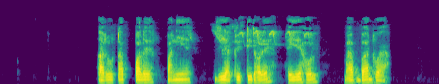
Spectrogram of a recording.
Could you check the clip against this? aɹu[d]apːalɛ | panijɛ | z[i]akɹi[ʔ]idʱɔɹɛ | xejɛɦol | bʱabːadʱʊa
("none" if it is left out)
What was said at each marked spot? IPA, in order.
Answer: t, i, t

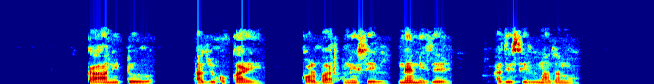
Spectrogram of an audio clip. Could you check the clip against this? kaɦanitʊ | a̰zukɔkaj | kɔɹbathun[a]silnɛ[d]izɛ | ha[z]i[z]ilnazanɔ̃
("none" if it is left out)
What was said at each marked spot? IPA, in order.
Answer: i, n, z, s

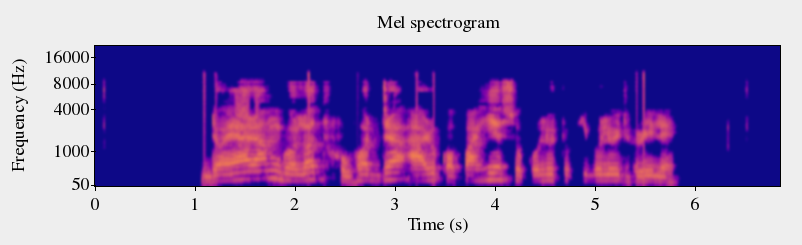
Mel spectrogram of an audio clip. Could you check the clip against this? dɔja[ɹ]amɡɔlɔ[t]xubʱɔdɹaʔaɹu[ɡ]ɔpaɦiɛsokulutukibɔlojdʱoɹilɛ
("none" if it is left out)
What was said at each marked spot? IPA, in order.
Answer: ɹ, t, k

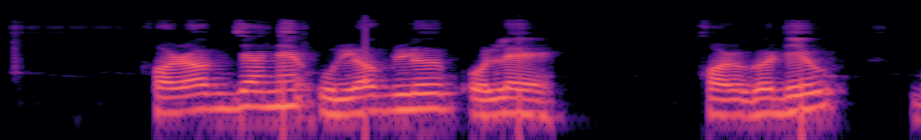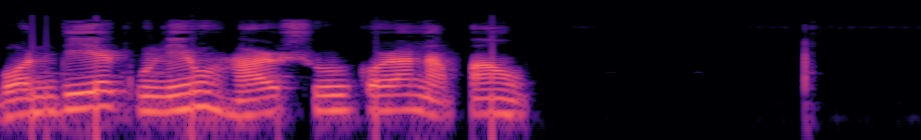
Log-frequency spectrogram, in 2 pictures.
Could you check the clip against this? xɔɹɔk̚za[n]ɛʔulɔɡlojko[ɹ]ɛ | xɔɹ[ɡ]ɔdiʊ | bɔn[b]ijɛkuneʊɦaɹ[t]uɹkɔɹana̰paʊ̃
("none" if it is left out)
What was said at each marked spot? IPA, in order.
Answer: n, l, ɡ, d, s

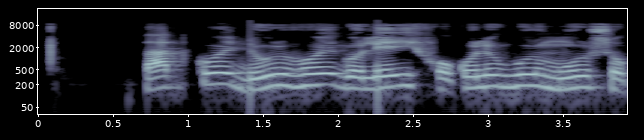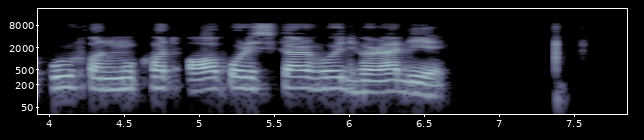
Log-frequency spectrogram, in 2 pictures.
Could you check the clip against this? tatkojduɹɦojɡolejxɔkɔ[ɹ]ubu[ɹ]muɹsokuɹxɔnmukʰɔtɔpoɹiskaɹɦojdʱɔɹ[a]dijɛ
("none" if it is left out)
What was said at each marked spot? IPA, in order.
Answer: l, ɹ, a

